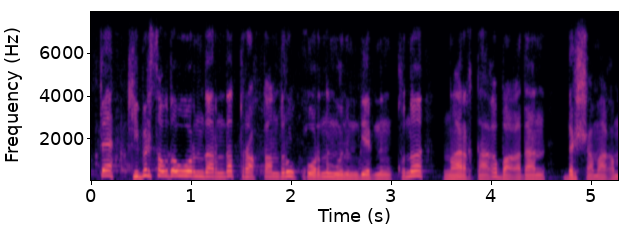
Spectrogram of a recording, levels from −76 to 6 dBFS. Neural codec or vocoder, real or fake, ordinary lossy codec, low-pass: codec, 16 kHz, 16 kbps, FunCodec, trained on LibriTTS, 50 frames a second; fake; Opus, 32 kbps; 7.2 kHz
